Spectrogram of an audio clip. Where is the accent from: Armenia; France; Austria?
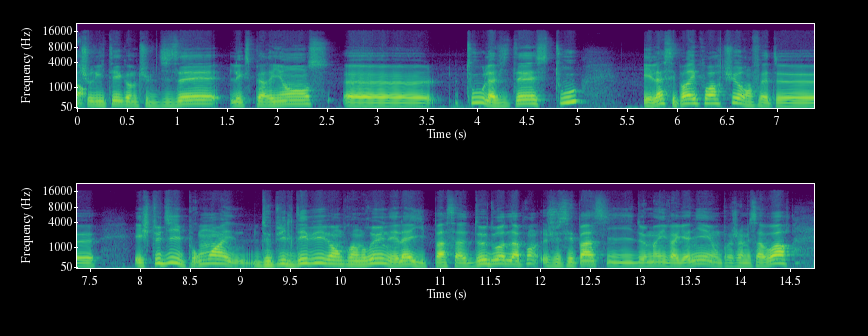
France; on est français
